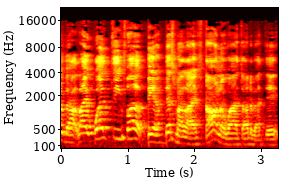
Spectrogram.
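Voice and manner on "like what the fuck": exasperated. Real, not acted. Outraged at dad.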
